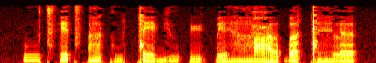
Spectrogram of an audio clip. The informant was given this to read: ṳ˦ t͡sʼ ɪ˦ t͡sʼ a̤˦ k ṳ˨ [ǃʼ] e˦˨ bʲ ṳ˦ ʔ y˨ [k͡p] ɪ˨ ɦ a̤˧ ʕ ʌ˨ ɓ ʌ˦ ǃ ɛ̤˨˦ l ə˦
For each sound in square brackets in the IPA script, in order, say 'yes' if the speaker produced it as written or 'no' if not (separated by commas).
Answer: no, yes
